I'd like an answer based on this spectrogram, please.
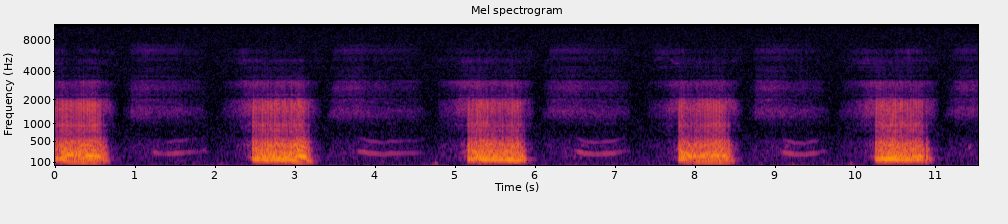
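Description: Regular, rasping snores with each breath during sleep, at about 23 breaths a minute, with quiet pauses between.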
